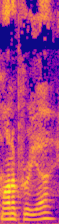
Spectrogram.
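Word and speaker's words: Lana Parrilla: Is it Lana Parilla? – Lana Parilla, yeah.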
